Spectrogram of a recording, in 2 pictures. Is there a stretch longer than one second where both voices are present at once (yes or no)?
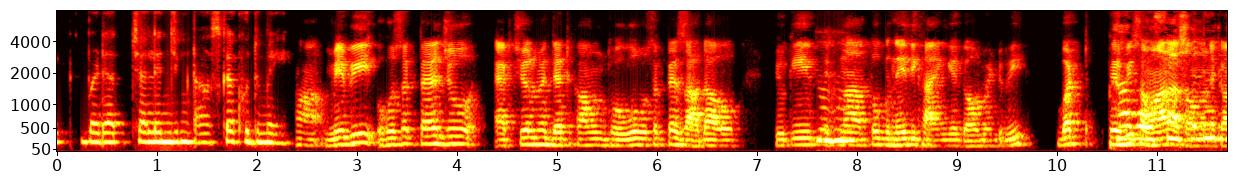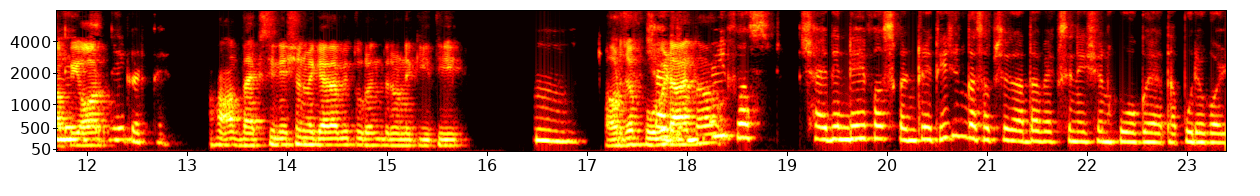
yes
